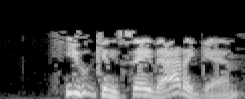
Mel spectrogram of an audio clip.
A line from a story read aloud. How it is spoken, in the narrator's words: said Henry, laughing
